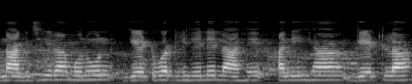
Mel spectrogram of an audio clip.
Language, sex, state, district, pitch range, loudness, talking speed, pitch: Marathi, female, Maharashtra, Gondia, 195-210 Hz, -20 LUFS, 130 wpm, 200 Hz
